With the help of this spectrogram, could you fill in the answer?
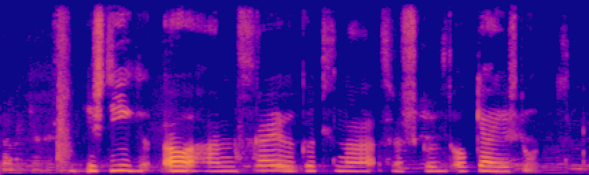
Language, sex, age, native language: Icelandic, male, 13, Icelandic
